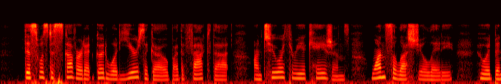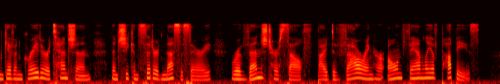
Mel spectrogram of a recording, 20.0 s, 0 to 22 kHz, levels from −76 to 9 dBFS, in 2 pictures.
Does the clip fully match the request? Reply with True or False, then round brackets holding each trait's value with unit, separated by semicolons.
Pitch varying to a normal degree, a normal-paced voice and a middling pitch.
False (4.7 semitones; 115 wpm; 175 Hz)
